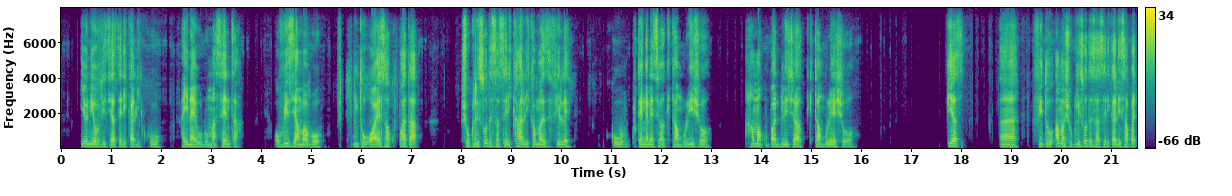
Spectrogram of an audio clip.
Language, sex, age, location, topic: Swahili, male, 18-24, Nakuru, government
